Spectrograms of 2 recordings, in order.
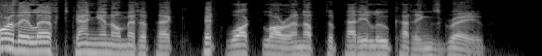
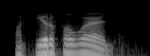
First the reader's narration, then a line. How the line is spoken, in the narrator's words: said softly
